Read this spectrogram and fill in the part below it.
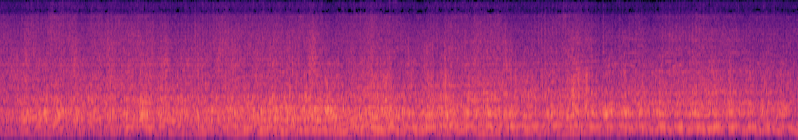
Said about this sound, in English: We were on a ledge above the crowd, so we were a bit away from them. But the helicopter was overhead. You can hear the thwacking of the blades, and it was pretty dramatic.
